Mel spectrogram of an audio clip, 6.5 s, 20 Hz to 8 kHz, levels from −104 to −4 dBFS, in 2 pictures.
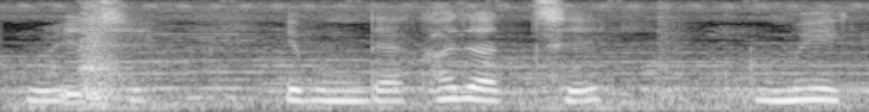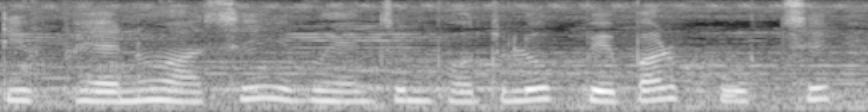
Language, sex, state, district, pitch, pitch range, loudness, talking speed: Bengali, female, West Bengal, Paschim Medinipur, 235 Hz, 225-250 Hz, -16 LUFS, 120 wpm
